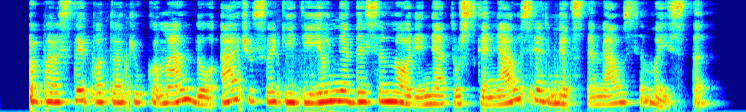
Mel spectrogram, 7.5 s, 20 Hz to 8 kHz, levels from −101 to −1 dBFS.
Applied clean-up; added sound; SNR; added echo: neural separator model SepFormer DNS4.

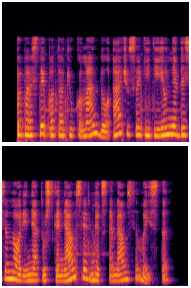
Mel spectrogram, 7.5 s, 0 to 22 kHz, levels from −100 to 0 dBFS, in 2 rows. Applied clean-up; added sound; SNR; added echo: neural mask model DeepFilterNet 3.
